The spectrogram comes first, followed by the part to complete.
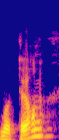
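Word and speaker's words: Mothern: la mer effectivement mais en alsacien le TH se prononce t donc motne et ce village s'appelait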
